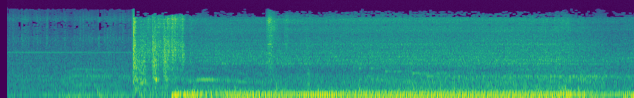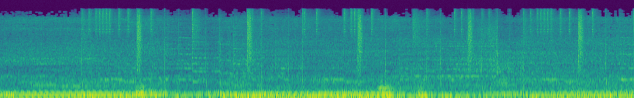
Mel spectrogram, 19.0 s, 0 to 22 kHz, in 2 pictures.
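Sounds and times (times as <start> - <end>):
car engine starting and idling: 0.1 - 19.0
music: 0.1 - 19.0.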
